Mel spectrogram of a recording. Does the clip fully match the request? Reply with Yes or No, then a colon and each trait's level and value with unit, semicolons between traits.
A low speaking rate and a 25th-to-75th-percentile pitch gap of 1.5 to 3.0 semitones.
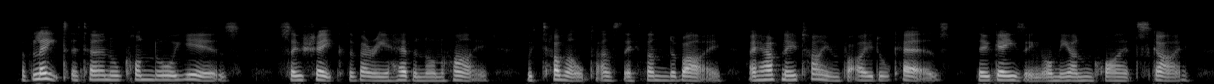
No: average, 155 wpm; narrow, 2.5 semitones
